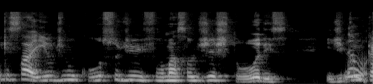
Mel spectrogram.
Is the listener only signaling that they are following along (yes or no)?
no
